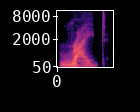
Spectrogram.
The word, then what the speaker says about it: Wright: but not least Robin Wright and remember that W is silent and we looked at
